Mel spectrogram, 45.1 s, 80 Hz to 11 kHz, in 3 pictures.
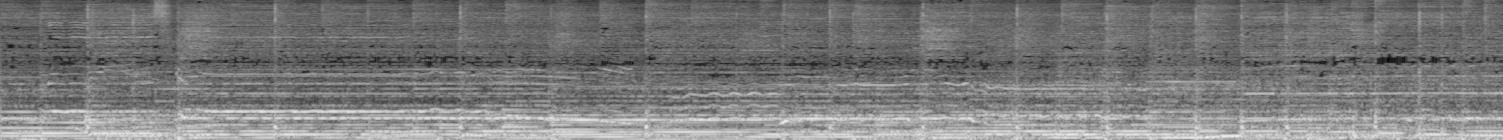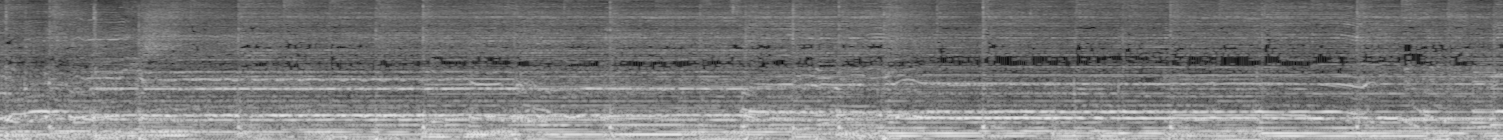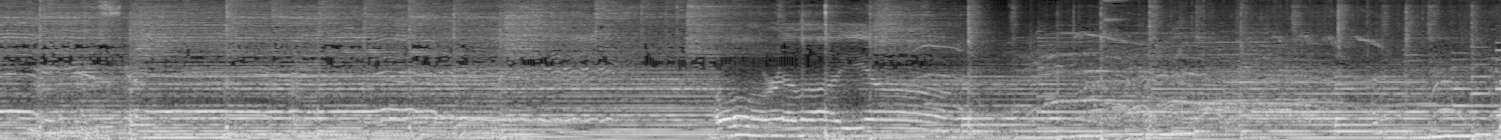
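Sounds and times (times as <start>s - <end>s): live band playing instrumental: 0.0s - 45.0s.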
